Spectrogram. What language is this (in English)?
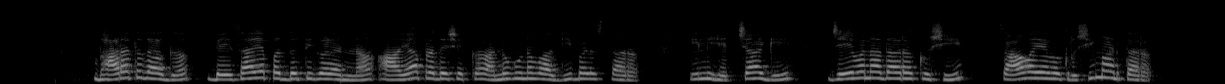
Kannada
